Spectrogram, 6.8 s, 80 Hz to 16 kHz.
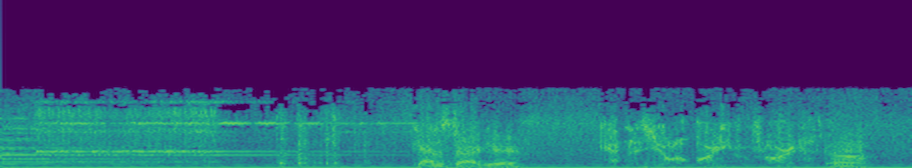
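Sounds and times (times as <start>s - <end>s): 
telephone ringing on an outgoing call: 0.2s - 3.5s
speech: 3.2s - 6.7s.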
